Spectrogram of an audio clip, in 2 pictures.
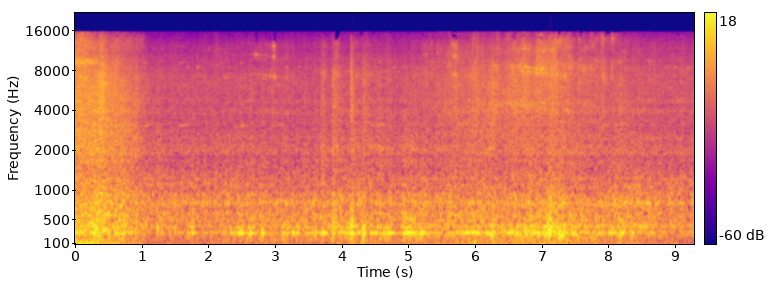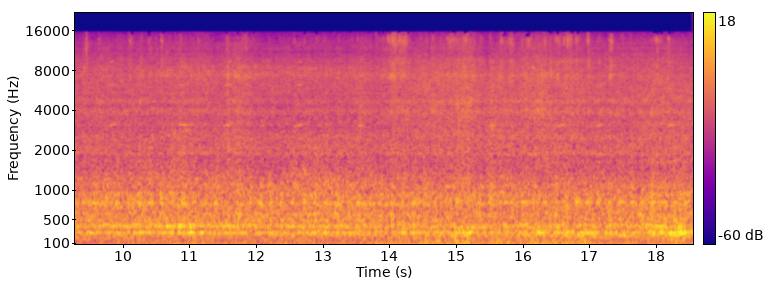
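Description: Passenger train running along the track: a steady rumble and hum from the coach, with irregular wheel clacks over rail joints in the first half that settle into a steadier run.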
